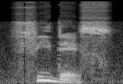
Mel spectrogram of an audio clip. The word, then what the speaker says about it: fides: though it has four letters it's only one syllable space space means hope the last word in the red row is fides fides the latin word fides means faith in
